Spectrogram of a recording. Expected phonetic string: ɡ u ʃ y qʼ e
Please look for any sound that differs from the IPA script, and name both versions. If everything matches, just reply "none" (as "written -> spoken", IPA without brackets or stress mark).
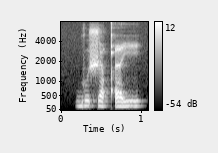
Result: e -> i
